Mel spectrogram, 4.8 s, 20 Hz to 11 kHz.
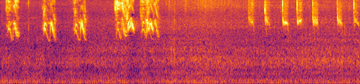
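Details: Sparrows at a Tenmangu shrine on 2 November 2021, arriving to be fed, give quick bright chirps in short groups, with a brief lull mid-way, over steady low background drone.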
